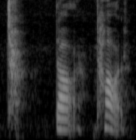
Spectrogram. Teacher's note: with an extra puff of air that is known as aspiration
